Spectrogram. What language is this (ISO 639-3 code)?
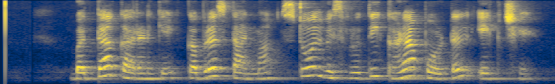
guj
